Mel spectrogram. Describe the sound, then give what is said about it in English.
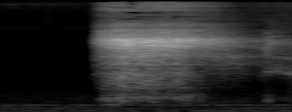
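One loud sniffle, a sharp hissy intake of air through the nose lasting under a second, then trailing off into quiet room noise. “Hillary is also not sobbing, but, you know, there's one heck of a sniffle”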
